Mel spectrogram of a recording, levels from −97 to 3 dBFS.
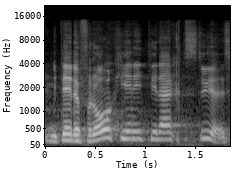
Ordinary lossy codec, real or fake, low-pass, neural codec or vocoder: none; fake; 14.4 kHz; codec, 44.1 kHz, 7.8 kbps, DAC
